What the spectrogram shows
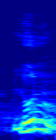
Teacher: लुन यहाँ पर लाम को नून से मिलाकर पढ़ेंगे, नून में गुन्ना होगा।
